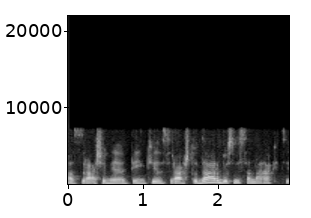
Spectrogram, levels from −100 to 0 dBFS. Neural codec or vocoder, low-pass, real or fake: vocoder, 22.05 kHz, 80 mel bands, HiFi-GAN; 7.2 kHz; fake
